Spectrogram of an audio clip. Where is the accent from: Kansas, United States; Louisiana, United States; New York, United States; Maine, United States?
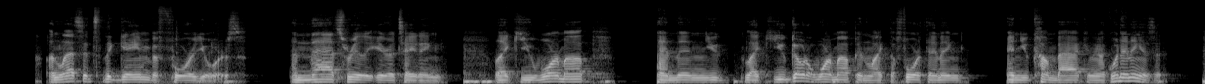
Louisiana, United States; I'm from Louisiana.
